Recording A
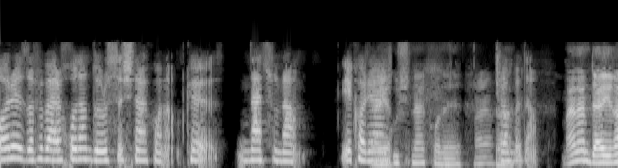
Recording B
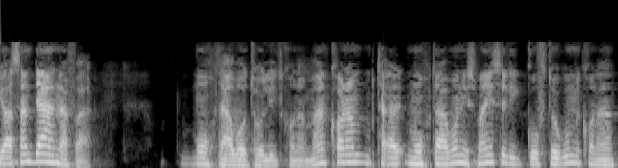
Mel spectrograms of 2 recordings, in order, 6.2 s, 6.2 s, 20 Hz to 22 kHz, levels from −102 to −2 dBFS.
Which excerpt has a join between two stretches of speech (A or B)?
A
